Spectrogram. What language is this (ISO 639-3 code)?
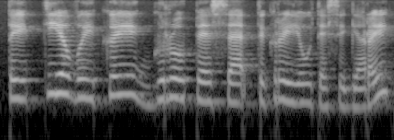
lit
